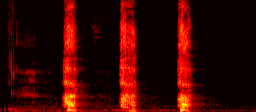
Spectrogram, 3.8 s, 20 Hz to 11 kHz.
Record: {"exhalation_length": "3.8 s", "exhalation_amplitude": 32767, "exhalation_signal_mean_std_ratio": 0.32, "survey_phase": "beta (2021-08-13 to 2022-03-07)", "age": "65+", "gender": "Female", "wearing_mask": "No", "symptom_none": true, "smoker_status": "Never smoked", "respiratory_condition_asthma": false, "respiratory_condition_other": false, "recruitment_source": "REACT", "submission_delay": "5 days", "covid_test_result": "Negative", "covid_test_method": "RT-qPCR", "influenza_a_test_result": "Negative", "influenza_b_test_result": "Negative"}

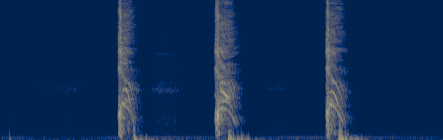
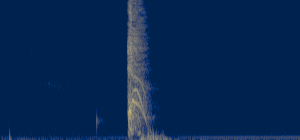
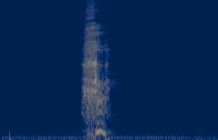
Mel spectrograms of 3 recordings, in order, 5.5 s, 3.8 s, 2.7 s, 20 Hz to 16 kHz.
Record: {"three_cough_length": "5.5 s", "three_cough_amplitude": 9313, "three_cough_signal_mean_std_ratio": 0.32, "cough_length": "3.8 s", "cough_amplitude": 12109, "cough_signal_mean_std_ratio": 0.21, "exhalation_length": "2.7 s", "exhalation_amplitude": 2410, "exhalation_signal_mean_std_ratio": 0.31, "survey_phase": "beta (2021-08-13 to 2022-03-07)", "age": "45-64", "gender": "Female", "wearing_mask": "No", "symptom_sore_throat": true, "smoker_status": "Never smoked", "respiratory_condition_asthma": false, "respiratory_condition_other": false, "recruitment_source": "Test and Trace", "submission_delay": "2 days", "covid_test_result": "Negative", "covid_test_method": "RT-qPCR"}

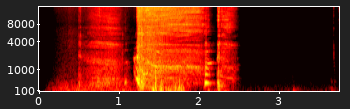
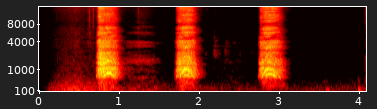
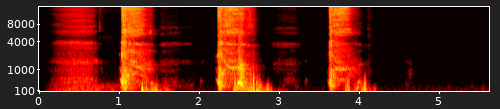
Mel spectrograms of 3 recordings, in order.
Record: {"cough_length": "3.8 s", "cough_amplitude": 32768, "cough_signal_mean_std_ratio": 0.45, "exhalation_length": "4.1 s", "exhalation_amplitude": 32768, "exhalation_signal_mean_std_ratio": 0.34, "three_cough_length": "5.6 s", "three_cough_amplitude": 32768, "three_cough_signal_mean_std_ratio": 0.38, "survey_phase": "beta (2021-08-13 to 2022-03-07)", "age": "18-44", "gender": "Female", "wearing_mask": "No", "symptom_cough_any": true, "symptom_onset": "4 days", "smoker_status": "Ex-smoker", "respiratory_condition_asthma": true, "respiratory_condition_other": false, "recruitment_source": "REACT", "submission_delay": "1 day", "covid_test_result": "Negative", "covid_test_method": "RT-qPCR"}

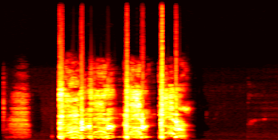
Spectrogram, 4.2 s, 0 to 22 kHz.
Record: {"cough_length": "4.2 s", "cough_amplitude": 32768, "cough_signal_mean_std_ratio": 0.47, "survey_phase": "beta (2021-08-13 to 2022-03-07)", "age": "18-44", "gender": "Male", "wearing_mask": "No", "symptom_none": true, "symptom_onset": "8 days", "smoker_status": "Never smoked", "respiratory_condition_asthma": false, "respiratory_condition_other": false, "recruitment_source": "REACT", "submission_delay": "3 days", "covid_test_result": "Positive", "covid_test_method": "RT-qPCR", "covid_ct_value": 24.7, "covid_ct_gene": "E gene", "influenza_a_test_result": "Negative", "influenza_b_test_result": "Negative"}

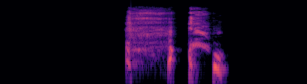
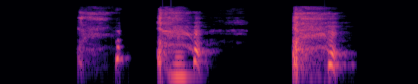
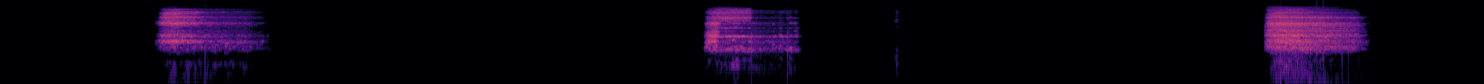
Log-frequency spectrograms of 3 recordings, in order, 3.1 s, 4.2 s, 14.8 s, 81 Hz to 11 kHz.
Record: {"cough_length": "3.1 s", "cough_amplitude": 5921, "cough_signal_mean_std_ratio": 0.36, "three_cough_length": "4.2 s", "three_cough_amplitude": 26899, "three_cough_signal_mean_std_ratio": 0.38, "exhalation_length": "14.8 s", "exhalation_amplitude": 7000, "exhalation_signal_mean_std_ratio": 0.28, "survey_phase": "beta (2021-08-13 to 2022-03-07)", "age": "18-44", "gender": "Female", "wearing_mask": "No", "symptom_none": true, "smoker_status": "Ex-smoker", "respiratory_condition_asthma": false, "respiratory_condition_other": false, "recruitment_source": "REACT", "submission_delay": "2 days", "covid_test_result": "Negative", "covid_test_method": "RT-qPCR", "influenza_a_test_result": "Negative", "influenza_b_test_result": "Negative"}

